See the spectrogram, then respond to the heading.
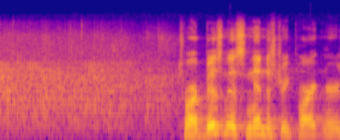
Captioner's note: audience cheers and applause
